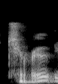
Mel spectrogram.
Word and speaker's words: Chirrut: Chirrut, yeah.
